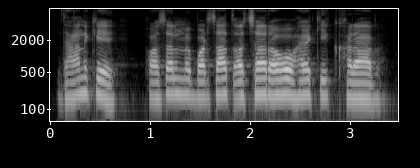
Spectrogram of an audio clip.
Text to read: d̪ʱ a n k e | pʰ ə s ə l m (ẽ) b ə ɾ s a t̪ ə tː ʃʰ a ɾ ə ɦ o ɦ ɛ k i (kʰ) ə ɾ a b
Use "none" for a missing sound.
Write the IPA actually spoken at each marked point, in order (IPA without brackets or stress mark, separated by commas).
e, kʰ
